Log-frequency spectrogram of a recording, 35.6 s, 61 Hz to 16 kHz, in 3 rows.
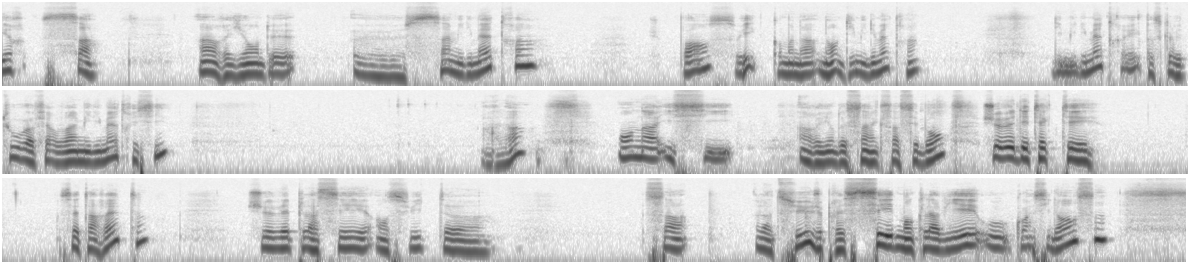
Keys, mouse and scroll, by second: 1.7 click, 4.2-4.9 typing, 6.6 Return, 9.5 click, 10.6-11.5 typing, 13.3-15.7 drag, 15.7-16.1 typing, 19.4 click, 20.6 click, 22.4 click, 24.3 click, 26.5-27.1 drag, 28.1-29.7 drag, 30.1 click, 31.0 click, 33.8 click.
